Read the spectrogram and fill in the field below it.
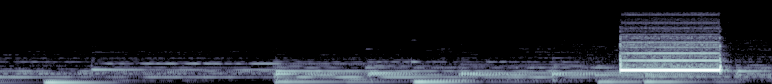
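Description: A telephone call being placed: a series of steady electronic dialing and ringing tones changing pitch in steps, ending in a loud, buzzy beep near the end. No one speaks.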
